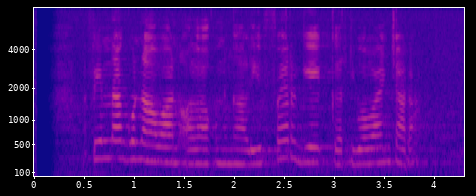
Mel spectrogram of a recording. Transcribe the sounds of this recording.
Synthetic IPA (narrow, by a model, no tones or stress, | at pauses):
rinaɡunawanɔ̰lɔhɔknəŋalifɛrɡekɨrdiwawaɲt͡ʃaɾa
